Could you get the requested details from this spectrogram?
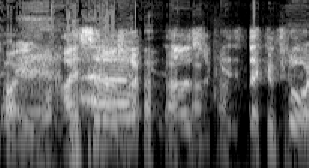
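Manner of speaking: high, fast laughing protest. Real, not acted. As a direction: defend yourself through laughter. Laughing defensive apology.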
